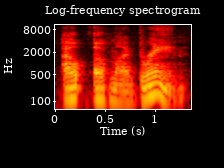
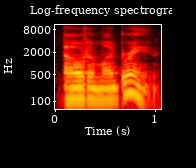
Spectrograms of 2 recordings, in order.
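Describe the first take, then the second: First: The T in out is a glottal stop. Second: The T in out is a quick tap. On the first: The speaker calls it wrong. "He's saying out, uh, out of my brain ... he's doing a very strong glottal stop here" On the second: The speaker calls it right. "Normally you would tap the T between the two vowels. Outa"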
